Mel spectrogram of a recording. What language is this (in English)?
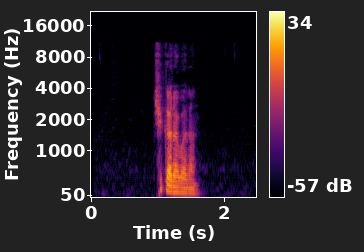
Turkish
